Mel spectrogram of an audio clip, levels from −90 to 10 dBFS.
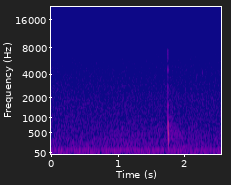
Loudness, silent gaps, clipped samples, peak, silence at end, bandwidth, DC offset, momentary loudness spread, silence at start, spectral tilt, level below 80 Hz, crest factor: -64 LUFS; none; under 0.1%; -34 dBFS; 0 s; 9.4 kHz; under 0.1%; 10 LU; 0 s; -4.5 dB/octave; -74 dBFS; 30 dB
